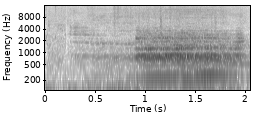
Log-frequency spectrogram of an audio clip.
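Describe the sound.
A dairy cow that calved this morning moos in a barn: one long, loud, low moo that swells and holds steady, slightly higher toward the end, with no other sound around it.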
